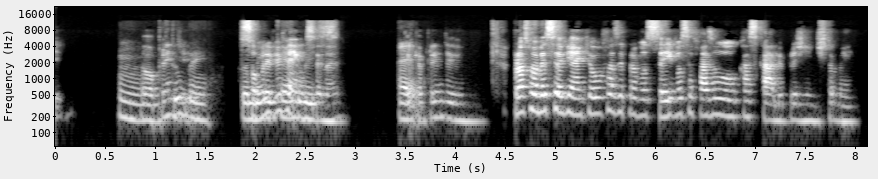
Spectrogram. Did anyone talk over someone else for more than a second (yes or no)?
yes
